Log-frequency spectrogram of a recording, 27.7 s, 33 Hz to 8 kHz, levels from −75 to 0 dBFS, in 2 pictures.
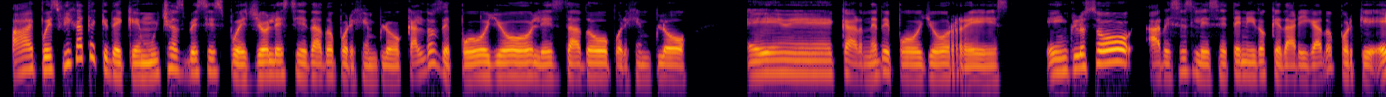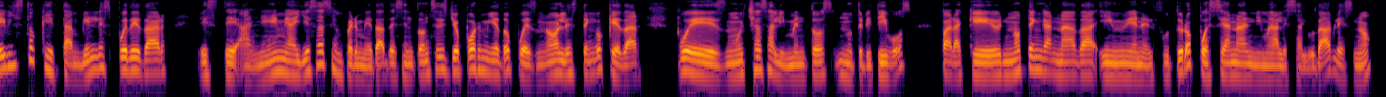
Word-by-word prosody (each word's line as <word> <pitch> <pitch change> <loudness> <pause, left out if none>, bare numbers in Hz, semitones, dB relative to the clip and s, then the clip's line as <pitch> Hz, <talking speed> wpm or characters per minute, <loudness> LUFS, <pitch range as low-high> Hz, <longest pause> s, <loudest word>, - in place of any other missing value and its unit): Ay, 160 +3 +2
pues, 160 0 +1
fíjate 290 +9 -1
que 155 - -2
de 120 -4 +3
que 115 0 0
muchas 130 +6 -1
veces, 140 +1 -2
pues, 105 -2 +2
yo 120 +4 +4
les 125 +1 0
he 115 -2 +1
dado, 115 +1 +1
por - - -1
ejemplo, 100 -1 -3
caldos 210 - -2
de - - +1
pollo, 115 +1 +3
les 105 -2 -1
dado, 110 0 +3
por - - -4
ejemplo, 105 -1 0 0.6
eh, 130 0 0
carne 110 +1 -1
de 140 +1 0
pollo, 105 +1 0
res 95 -3 -1 0.3
e 130 - -1
incluso, 220 +11 +4
a 105 +1 +2
veces, 145 +7 -6
les 110 -4 -2
he 110 - -2
tenido 120 +1 -1 0.2
dar 100 0 0
hígado, 100 - -1
porque - - 0
he - - +4
visto 200 +8 -5
que 155 - -4
también 115 +6 -2
les 175 -2 -6
puede 155 -1 +3
dar, 135 +1 +2 0.3
este, 120 -1 -2
anemia 115 +9 -1
y 120 +3 -2
esas 205 +7 -2
enfermedades. 110 -4 -1
Entonces, 120 +9 -4
yo, 145 - +4
por 165 -1 +2
miedo, 130 -4 0
pues, 105 - 0
no, 120 +6 +1
les 130 0 -2
tengo 135 +5 -2
que - - +3
dar, - - +2 0.3
pues, 125 -9 +4
muchos 130 +8 -3
alimentos 105 +2 -2
nutritivos 115 - -3 0.3
para - - +3
que 115 0 +4
no 130 +5 -1
tengan 145 -5 0
nada 120 0 +2
y, 115 +2 -2
n 110 0 -1
en 105 - 0
el 100 +1 -5
futuro, 145 - 0
pues, - - +1
sean 120 -3 0
animales 100 -3 -1
saludables, - - -2
¿no? - - -2
120 Hz, 170 wpm, -22 LUFS, 110-140 Hz, 0.6 s, yo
